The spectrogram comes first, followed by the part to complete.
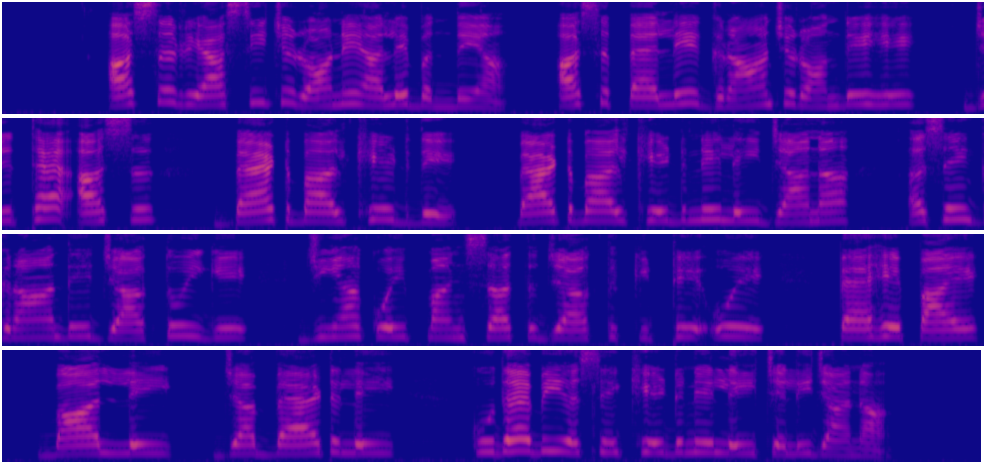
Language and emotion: Dogri, neutral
